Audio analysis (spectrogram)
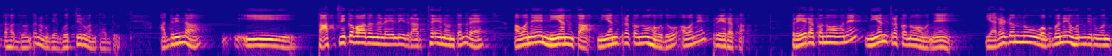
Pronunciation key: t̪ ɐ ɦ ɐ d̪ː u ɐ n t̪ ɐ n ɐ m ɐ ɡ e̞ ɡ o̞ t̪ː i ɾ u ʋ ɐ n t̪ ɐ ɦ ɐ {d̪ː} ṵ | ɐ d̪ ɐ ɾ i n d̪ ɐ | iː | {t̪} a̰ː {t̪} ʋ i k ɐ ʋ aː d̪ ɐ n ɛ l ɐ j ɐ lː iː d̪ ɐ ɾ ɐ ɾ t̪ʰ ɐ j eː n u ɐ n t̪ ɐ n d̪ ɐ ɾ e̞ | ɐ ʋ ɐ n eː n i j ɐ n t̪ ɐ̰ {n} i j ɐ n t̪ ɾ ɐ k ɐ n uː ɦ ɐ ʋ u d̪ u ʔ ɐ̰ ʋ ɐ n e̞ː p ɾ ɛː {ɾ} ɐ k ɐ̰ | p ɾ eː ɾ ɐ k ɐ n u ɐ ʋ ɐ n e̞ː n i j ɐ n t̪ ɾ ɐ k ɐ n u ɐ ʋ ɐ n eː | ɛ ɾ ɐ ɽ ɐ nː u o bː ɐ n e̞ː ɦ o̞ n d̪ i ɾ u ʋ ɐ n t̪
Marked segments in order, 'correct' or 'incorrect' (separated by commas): correct, correct, correct, correct, correct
